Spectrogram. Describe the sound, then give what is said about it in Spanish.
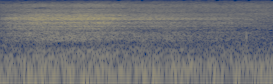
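A single deep, forceful inhale, loud, with a steady airy hiss lasting just over a second and no talking. “Bodhidharma lo miró y le dijo, respiración profunda.”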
